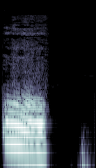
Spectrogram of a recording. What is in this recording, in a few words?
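"u hosszu", Hungarian pronunciation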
